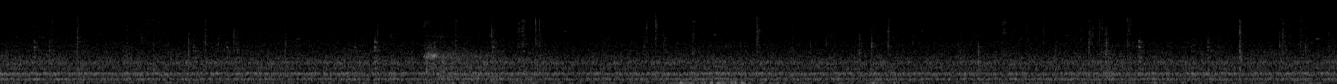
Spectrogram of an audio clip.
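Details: Honey bees that swarmed onto a tree, being bagged for collection: a sustained mass drone, level and layered, with occasional soft taps and rustles over the hum.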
